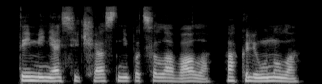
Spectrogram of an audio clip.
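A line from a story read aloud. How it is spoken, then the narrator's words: Amused snort. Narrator (Russian): хмыкнул наследничек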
